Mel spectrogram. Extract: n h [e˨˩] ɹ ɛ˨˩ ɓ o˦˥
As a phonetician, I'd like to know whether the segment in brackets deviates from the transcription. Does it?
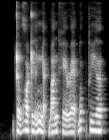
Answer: no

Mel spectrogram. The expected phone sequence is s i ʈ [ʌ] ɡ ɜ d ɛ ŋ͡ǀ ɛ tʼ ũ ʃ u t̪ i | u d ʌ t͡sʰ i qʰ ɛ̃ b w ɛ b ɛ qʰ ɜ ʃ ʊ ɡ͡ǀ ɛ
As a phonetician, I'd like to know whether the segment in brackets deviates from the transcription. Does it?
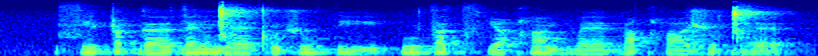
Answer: no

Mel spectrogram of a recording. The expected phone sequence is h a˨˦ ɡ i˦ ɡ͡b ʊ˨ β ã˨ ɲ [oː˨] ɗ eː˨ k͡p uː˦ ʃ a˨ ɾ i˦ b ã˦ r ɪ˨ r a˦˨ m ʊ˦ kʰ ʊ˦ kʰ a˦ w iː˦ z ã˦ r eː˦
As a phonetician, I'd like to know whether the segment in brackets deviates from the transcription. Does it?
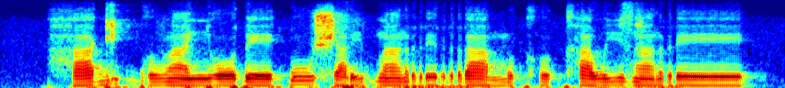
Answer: no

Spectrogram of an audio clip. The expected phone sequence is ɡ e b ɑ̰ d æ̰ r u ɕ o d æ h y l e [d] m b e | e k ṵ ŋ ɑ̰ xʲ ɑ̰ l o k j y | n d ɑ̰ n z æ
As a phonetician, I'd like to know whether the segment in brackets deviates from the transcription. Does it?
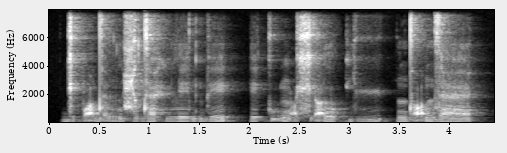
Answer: no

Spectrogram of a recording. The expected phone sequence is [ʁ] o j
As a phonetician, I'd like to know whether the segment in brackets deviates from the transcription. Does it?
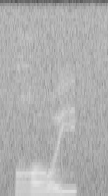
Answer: no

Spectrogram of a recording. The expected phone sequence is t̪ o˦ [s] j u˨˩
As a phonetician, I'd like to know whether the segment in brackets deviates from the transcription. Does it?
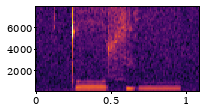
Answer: no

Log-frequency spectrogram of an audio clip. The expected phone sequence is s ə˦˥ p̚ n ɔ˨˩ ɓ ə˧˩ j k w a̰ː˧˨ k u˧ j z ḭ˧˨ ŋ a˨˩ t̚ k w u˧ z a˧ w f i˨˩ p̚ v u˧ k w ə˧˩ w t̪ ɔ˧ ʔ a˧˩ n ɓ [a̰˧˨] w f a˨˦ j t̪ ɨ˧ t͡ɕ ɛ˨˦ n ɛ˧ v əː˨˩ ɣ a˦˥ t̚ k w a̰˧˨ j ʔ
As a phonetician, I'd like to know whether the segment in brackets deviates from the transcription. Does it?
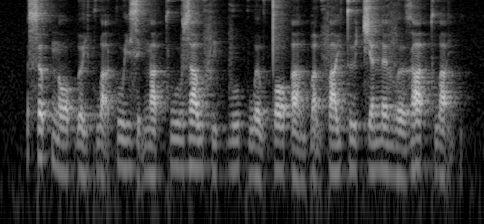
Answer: no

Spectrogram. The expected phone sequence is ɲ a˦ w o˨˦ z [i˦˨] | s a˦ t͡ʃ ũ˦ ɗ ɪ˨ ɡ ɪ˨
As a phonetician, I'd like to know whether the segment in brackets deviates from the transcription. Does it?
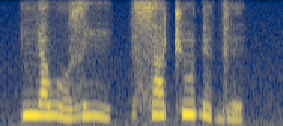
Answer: no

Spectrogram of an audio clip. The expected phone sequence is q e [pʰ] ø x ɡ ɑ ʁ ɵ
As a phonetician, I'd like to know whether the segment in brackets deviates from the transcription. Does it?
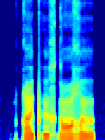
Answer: no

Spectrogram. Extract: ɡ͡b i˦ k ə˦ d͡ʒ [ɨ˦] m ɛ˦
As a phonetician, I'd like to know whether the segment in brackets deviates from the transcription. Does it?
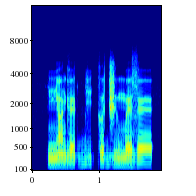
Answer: no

